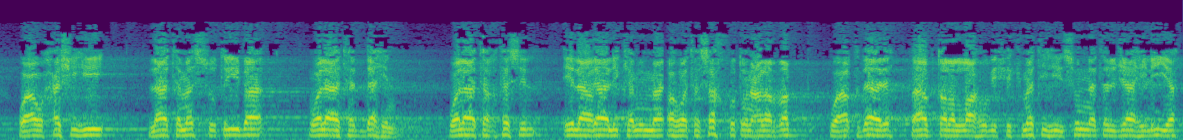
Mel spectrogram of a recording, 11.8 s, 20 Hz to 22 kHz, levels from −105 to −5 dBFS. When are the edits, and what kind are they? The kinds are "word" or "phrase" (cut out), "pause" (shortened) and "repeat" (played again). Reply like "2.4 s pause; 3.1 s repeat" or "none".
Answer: 5.9 s word; 6.6 s word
